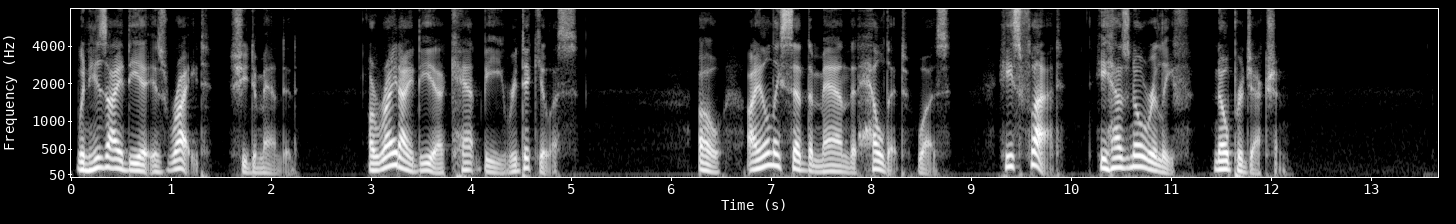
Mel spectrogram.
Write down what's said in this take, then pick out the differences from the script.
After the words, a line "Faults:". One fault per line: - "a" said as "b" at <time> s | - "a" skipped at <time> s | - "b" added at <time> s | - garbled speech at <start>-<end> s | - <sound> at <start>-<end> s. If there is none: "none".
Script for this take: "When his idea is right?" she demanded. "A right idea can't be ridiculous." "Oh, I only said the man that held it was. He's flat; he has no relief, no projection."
"When his idea is right?" she demanded. "A right idea can't be ridiculous." "Oh, I only said the man that held it was. He's flat; he has no relief, no projection."
Faults:
none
